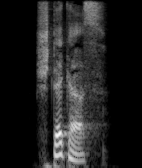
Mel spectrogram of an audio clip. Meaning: genitive singular of Stecker
- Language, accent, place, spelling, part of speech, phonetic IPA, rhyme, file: German, Germany, Berlin, Steckers, noun, [ˈʃtɛkɐs], -ɛkɐs, De-Steckers.ogg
